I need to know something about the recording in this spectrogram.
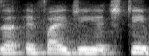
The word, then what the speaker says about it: phyto: we call the phytonutrients fight literally um is fightht but this is spelled with p h y but it does the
